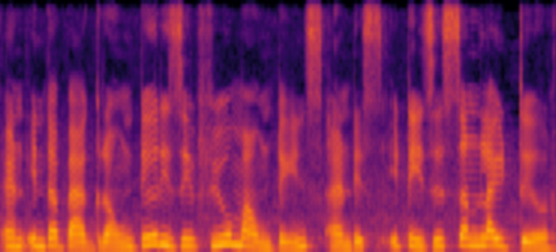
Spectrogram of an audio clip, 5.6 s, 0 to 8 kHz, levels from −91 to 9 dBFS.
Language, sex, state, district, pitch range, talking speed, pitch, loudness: English, female, Haryana, Jhajjar, 205-245 Hz, 170 wpm, 230 Hz, -15 LUFS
